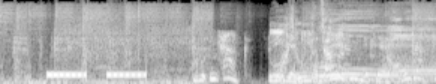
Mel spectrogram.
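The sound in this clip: Ringback tone from an outgoing telephone call during a radio morning show: two long, steady, low beeps with a short gap between them, followed by voices talking over the line.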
